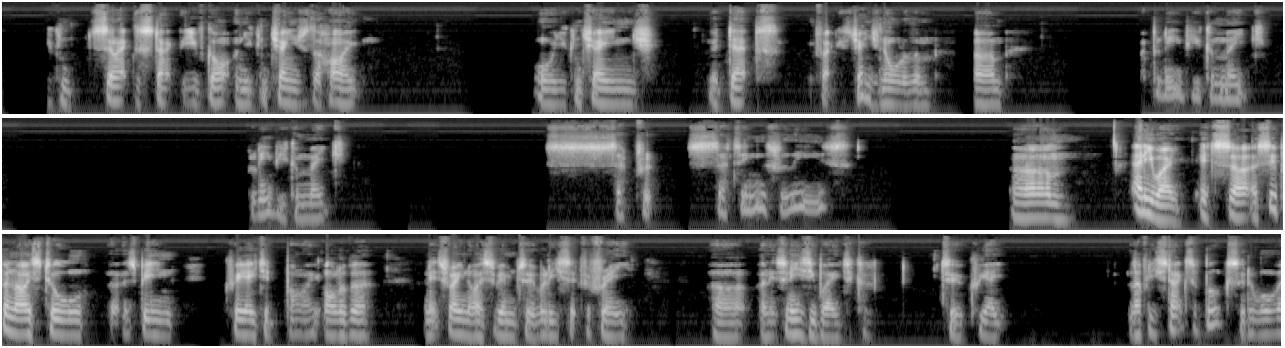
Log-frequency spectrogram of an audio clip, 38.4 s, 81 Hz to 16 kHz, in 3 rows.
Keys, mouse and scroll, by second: 0.7 click, 2.2-4.4 drag, 5.3 click, 7.0-10.6 drag, 17.4-20.1 drag, 20.3 click, 24.1-24.8 scroll down 2, 24.8-27.2 middle drag, 27.6-28.2 scroll down 1, 28.2-29.6 middle drag, 31.2 click, 32.5-33.3 scroll up 3, 33.3-35.0 middle drag.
